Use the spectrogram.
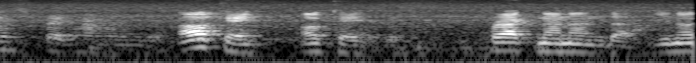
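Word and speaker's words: Praggnanandhaa: My name is Pragnananda.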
